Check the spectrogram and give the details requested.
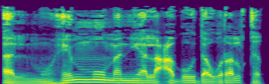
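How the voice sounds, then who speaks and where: Man doing a calm, ironic male agent. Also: a little slow, dry recording, clean studio sound. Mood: wry calm. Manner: calm, low and wryly teasing.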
